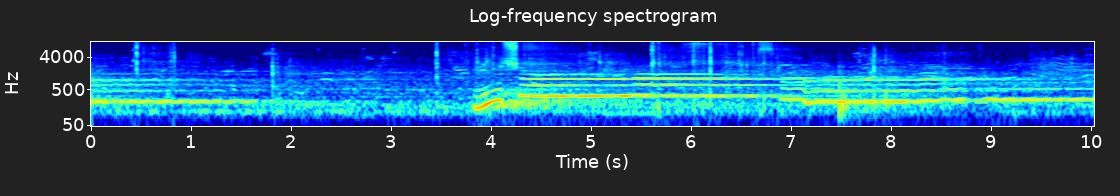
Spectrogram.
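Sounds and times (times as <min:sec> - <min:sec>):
person singing chant: 0:00.0 - 0:01.8, 0:03.8 - 0:10.0.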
